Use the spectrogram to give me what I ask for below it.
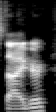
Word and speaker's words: Steiger: both the staggers are i think it is pronounced tiger by the way uh yeah the good old german if the i comes after the e uh it makes an i sound so it's steiger and uh yeah um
